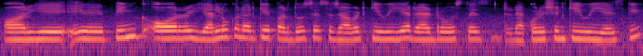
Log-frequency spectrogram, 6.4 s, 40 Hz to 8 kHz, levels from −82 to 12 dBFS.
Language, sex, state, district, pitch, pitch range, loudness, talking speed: Hindi, female, Haryana, Rohtak, 205 Hz, 195-220 Hz, -17 LUFS, 205 wpm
